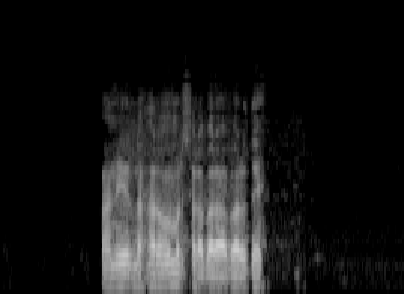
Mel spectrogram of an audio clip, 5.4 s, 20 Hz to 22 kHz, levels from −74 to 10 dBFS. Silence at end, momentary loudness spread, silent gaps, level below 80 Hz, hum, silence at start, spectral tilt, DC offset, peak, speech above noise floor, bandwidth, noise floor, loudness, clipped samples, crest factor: 1.85 s; 10 LU; none; -62 dBFS; none; 1.35 s; -6.5 dB/octave; under 0.1%; -2 dBFS; 52 dB; 8 kHz; -67 dBFS; -16 LUFS; under 0.1%; 18 dB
